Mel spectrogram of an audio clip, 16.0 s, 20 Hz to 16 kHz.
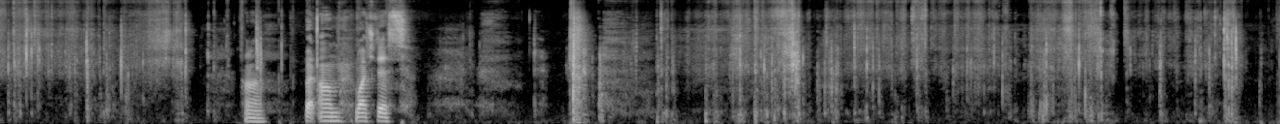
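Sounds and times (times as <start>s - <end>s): paper crinkling and rustling: 0.0s - 3.3s, 8.0s - 16.0s.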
